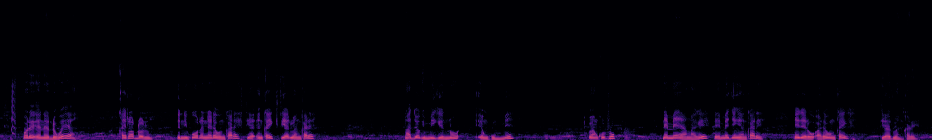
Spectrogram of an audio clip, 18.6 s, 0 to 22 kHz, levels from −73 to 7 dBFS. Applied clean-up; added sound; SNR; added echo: none; none; none; none.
